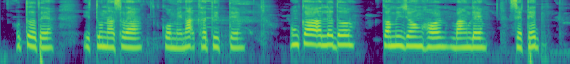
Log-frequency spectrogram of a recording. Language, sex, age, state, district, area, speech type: Santali, female, 18-30, West Bengal, Bankura, rural, spontaneous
